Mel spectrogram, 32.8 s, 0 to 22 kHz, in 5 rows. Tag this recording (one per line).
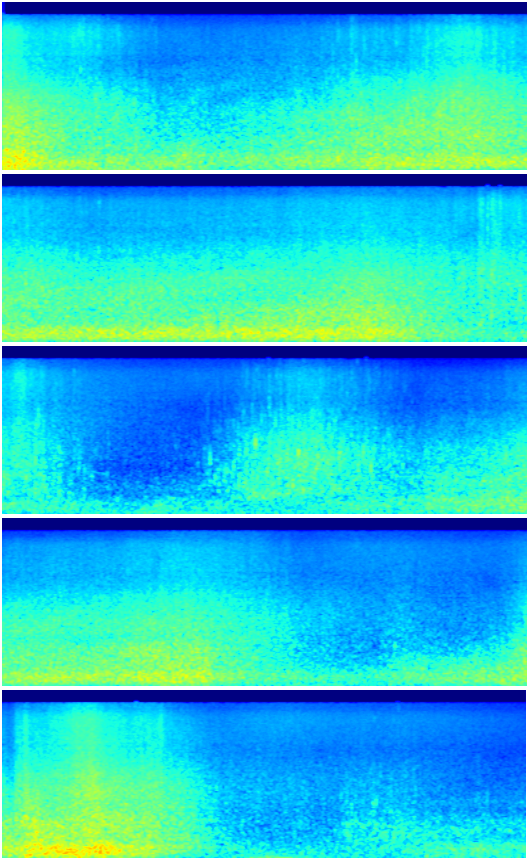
h4n
beach
ambience
zoom
field-recording
portugal
waves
